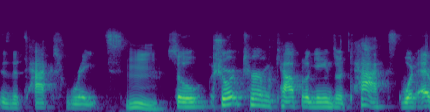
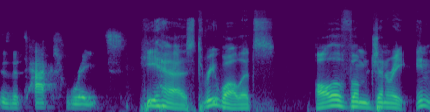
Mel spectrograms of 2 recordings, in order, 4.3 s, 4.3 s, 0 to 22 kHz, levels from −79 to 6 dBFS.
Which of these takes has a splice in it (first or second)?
second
